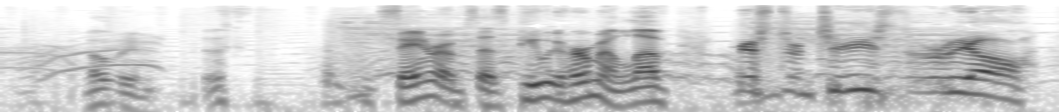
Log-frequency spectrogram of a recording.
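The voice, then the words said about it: Imitates another person's voice. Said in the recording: “That's my Pee Wee Herman impression.”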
